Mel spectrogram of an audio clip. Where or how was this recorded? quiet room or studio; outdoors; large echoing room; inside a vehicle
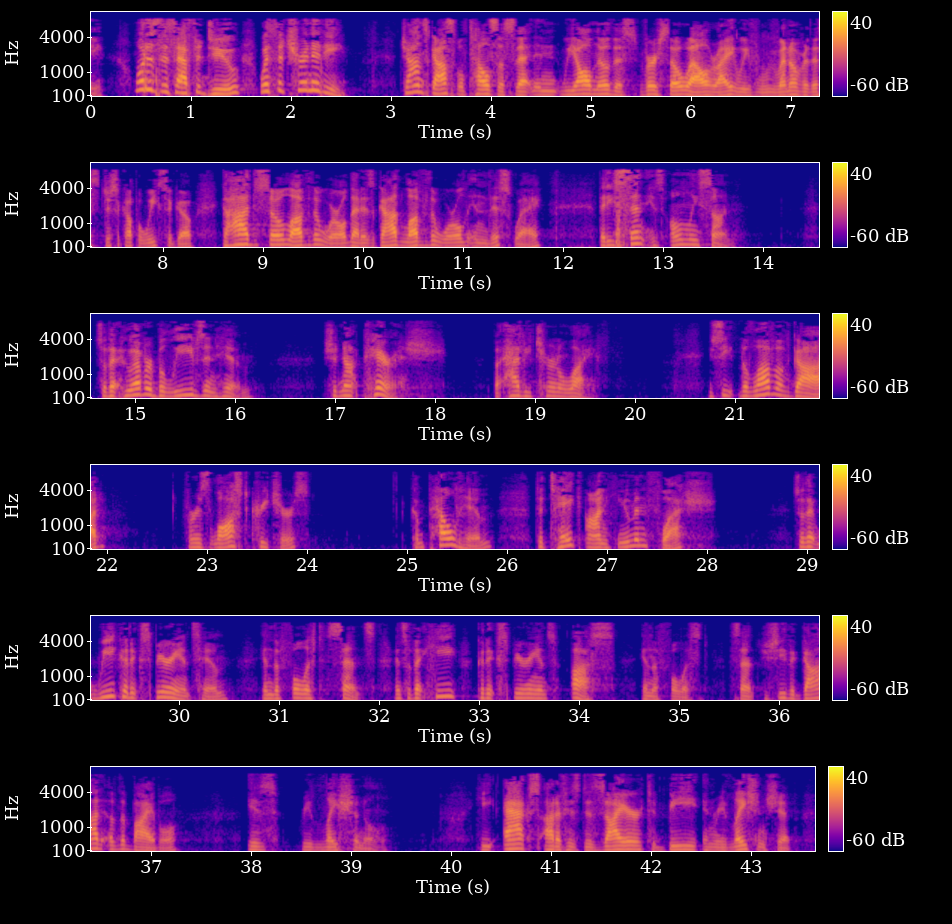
large echoing room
